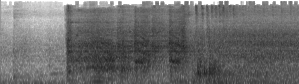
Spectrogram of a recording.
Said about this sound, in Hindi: ये हमारी गाड़ी स्टार्ट हो गई।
